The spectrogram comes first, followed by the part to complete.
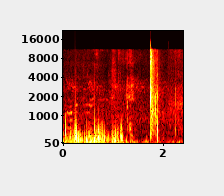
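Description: A baseball pitch smacking into a catcher's mitt with one sharp pop near the end, after a stretch of low rumbling rustle on the catcher's body-worn mic.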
